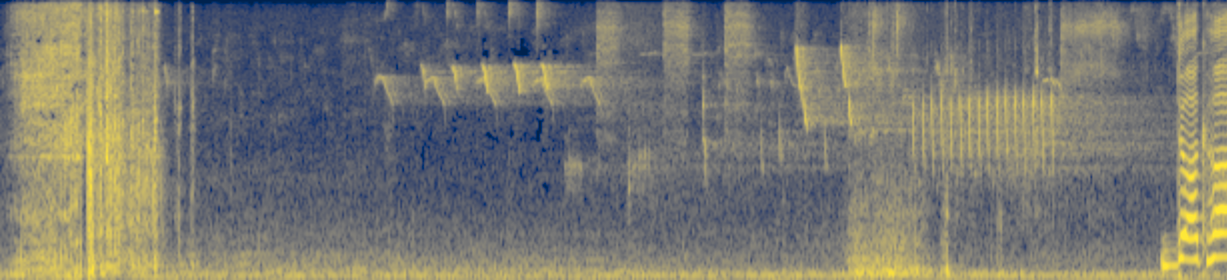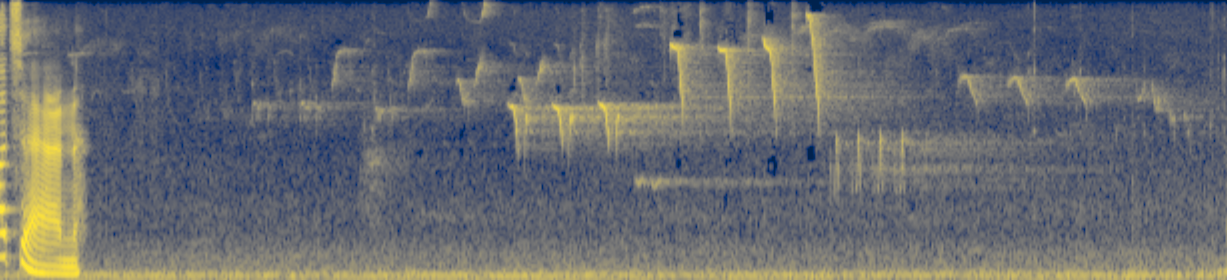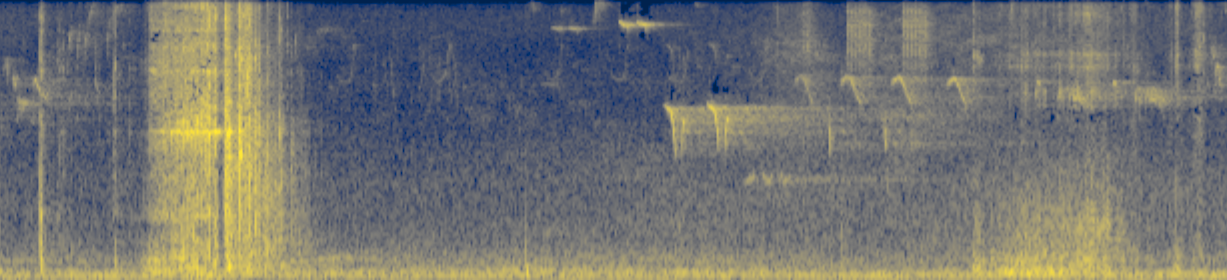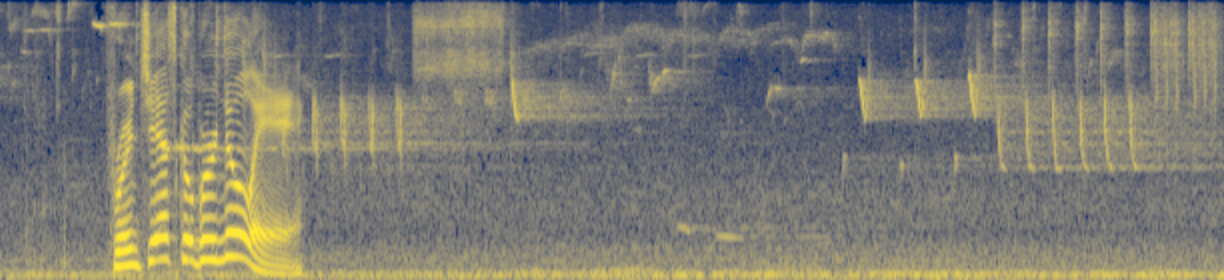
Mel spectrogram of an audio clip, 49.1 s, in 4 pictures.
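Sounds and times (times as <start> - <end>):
toy car rolling down wooden ramp: 0.0 - 2.0, 25.7 - 27.7, 34.2 - 36.6
birds chirping: 27.7 - 41.0.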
